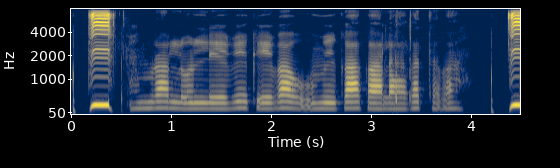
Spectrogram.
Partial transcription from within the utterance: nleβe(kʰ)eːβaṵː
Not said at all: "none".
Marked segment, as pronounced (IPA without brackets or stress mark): k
